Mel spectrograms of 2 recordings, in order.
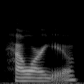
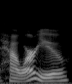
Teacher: saying it with a gentle rise in pitch towards the end, "How are you?" friendly rising tone generally sounds warmer, more open, more polite in many contexts.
